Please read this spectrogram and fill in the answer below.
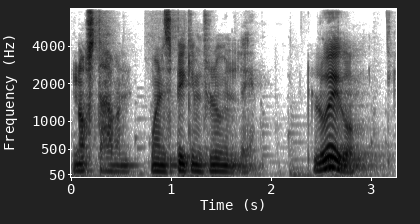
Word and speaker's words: luego: Luego, pronounce each vowel separately. They don't merge. Luego. Luego. It's not Lugo, it's not Lego, it's Luego.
